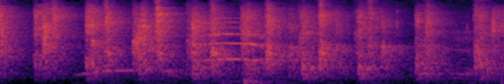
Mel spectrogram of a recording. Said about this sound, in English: All right, number one. We'll judge these by your applause.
